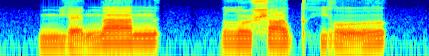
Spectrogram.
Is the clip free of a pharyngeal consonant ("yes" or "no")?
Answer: yes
